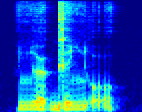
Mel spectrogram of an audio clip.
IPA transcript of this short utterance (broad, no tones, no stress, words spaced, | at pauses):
ʎøɡɪʎo̰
